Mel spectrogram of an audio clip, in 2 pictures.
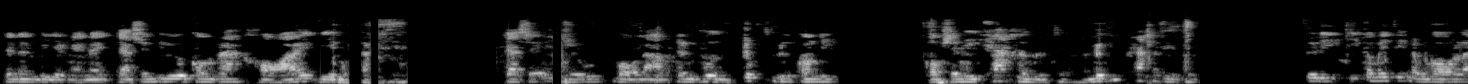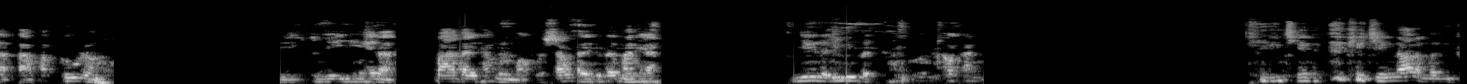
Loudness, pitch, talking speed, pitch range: -20 LUFS, 120 Hz, 160 wpm, 100-145 Hz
